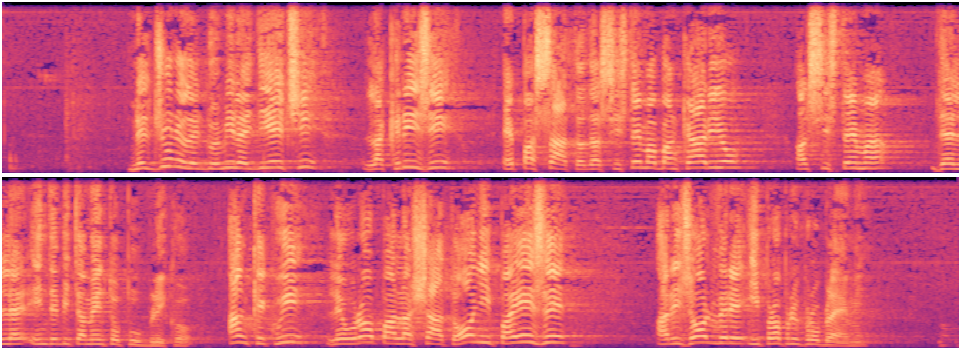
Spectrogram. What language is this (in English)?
Italian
